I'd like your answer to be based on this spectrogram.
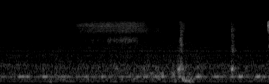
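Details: Podcast host's own mechanical ventilator heard while he speaks: steady low motor hum with a soft rush of hissing airflow and a few faint clicks.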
